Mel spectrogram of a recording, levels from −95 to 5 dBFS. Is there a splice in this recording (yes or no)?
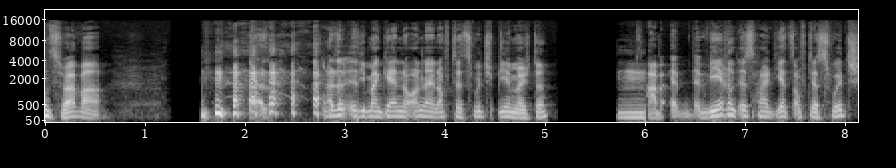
yes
